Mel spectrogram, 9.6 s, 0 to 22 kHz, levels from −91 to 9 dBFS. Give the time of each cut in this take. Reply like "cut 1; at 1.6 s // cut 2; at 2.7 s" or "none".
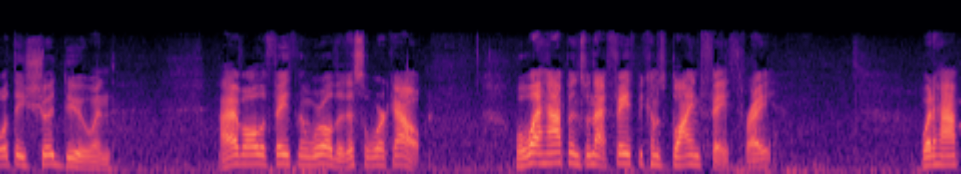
none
